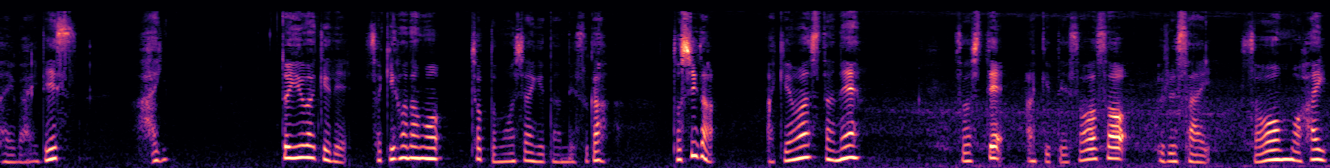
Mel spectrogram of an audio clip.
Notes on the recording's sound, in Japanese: 自宅でスマホによる収録のため様々な騒音が収録されています、ご了承ください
